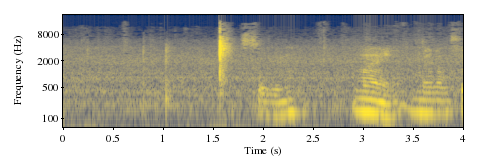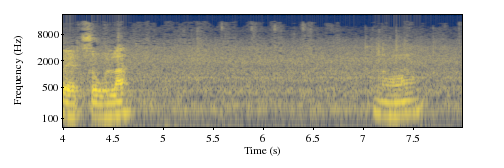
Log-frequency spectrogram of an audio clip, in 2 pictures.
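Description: A deck of playing cards is shuffled by hand.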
